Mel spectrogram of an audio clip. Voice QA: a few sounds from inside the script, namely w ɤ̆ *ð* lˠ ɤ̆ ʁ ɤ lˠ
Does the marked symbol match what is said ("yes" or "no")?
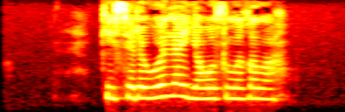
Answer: no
